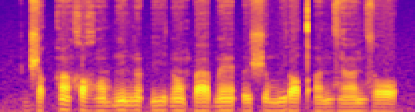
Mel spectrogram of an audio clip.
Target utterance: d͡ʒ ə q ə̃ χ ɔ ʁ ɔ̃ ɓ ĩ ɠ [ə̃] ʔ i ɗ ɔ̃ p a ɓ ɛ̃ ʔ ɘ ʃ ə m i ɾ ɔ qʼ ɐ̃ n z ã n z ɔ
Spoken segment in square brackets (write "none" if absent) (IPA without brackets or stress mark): ə̃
